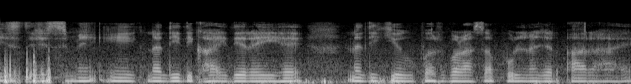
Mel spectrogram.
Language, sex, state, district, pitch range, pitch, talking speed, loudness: Hindi, female, Uttar Pradesh, Etah, 140-155 Hz, 145 Hz, 180 wpm, -20 LUFS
